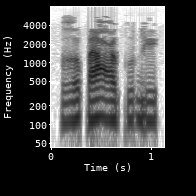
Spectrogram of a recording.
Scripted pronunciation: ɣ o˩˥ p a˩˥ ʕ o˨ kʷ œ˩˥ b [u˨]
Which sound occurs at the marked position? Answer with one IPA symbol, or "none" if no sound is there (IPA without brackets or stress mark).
y˨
